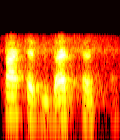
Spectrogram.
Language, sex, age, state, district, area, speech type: Bengali, female, 30-45, West Bengal, Kolkata, urban, conversation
